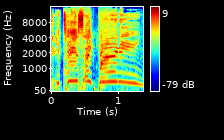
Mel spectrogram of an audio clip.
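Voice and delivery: put-on very high, slow, drawn-out child-like voice; hammed-up high-pitched quote; quoted cartoonish line. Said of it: "you know that line".

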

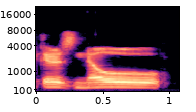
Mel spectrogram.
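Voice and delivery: ordinary delivery

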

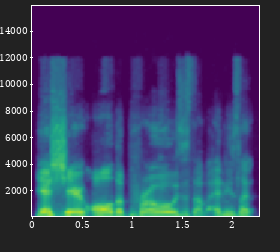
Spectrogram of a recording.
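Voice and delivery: normal talking voice

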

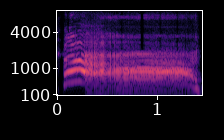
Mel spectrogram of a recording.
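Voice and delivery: high-pitched mock wail; exaggerated crying "ah"; imitated wailing cry. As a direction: imitate a friend bursting into a loud wail. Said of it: "he starts wailing, crying, like".

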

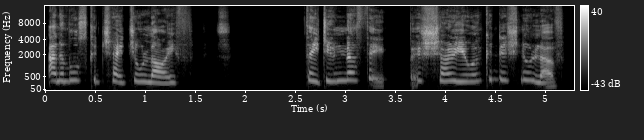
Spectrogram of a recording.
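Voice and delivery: choked up, fighting through real crying; tearful. Real, not acted. Podcaster thanking a late cat for her years, tearful. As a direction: voice lifting high as tears come. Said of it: "tell me about the crying".

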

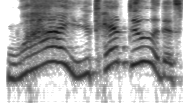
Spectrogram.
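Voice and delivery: high, drawn-out wail of protest, retold; stretched, high-pitched "how could you" objection; dismayed protest. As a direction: plead in mock dismay, pitch swooping up. Retold protest at being outed.

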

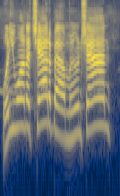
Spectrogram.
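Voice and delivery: high, quick heckler-style question; high-pitched villager's query; crowd member. Acted. Voices a listener in the crowd.

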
